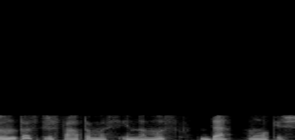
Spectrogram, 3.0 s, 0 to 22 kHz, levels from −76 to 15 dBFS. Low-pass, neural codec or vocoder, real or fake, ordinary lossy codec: 7.2 kHz; autoencoder, 48 kHz, 32 numbers a frame, DAC-VAE, trained on Japanese speech; fake; AAC, 16 kbps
